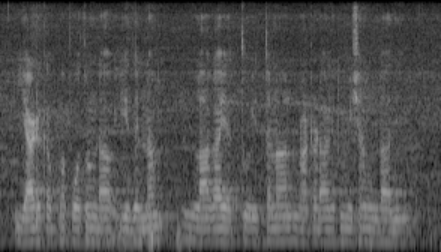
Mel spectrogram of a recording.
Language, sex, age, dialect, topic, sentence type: Telugu, male, 31-35, Southern, agriculture, statement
